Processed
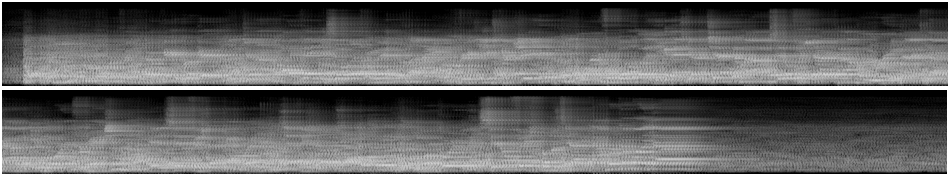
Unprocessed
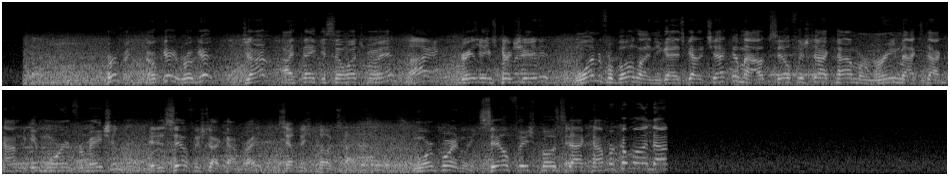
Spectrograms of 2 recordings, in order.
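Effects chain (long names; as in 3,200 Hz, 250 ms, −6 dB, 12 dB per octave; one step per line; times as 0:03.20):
low-shelf EQ 340 Hz −5 dB
downward compressor, threshold −29 dBFS, peak gain reduction 9.5 dB
Chebyshev high-pass with heavy ripple 160 Hz, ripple 3 dB
gain into a clipping stage and back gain 23 dB
on a send: flutter between parallel walls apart 5.5 metres, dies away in 1.5 s
on the sum: boost into a limiter +25 dB
level −4.5 dB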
